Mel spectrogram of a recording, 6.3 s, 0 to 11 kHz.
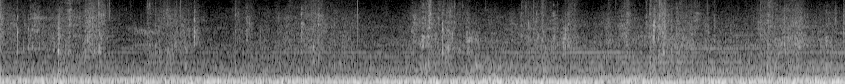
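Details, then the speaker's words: Donor truck, stock 221,000-mile Duramax diesel at idle: heavy, rough, uneven clatter over deep rumble; rail pressure reads 23,000 PSI at idle versus about 5,000 expected, owner believes it needs a fuel pressure regulator. "I believe that it needs a fuel pressure regulator. It's got really high rail pressure at idle. I'll start it up"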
